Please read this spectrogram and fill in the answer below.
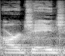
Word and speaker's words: ArcheAge: Today, I'm going to talk about ArcheAge, and I refuse to call it ArcheAge even if that's the correct way it's pronounced.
